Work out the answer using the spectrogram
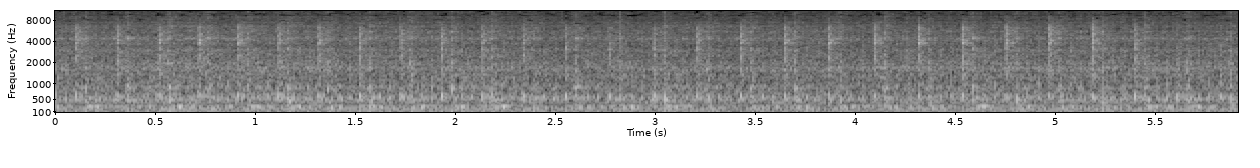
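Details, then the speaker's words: Isuzu Panther 2.5 diesel, first start after overhaul and turbo/intercooler upgrade, engine assembled but unstarted for about two weeks: fast, light tek-tek ticking over a slightly rough idle. Mechanic thinks a part hasn't settled yet and warms it up. Loose valve guides. "masih ada bunyi tek tek tek dikit Lur Ya itu bisa jadi dari botolan masih belum balik dengan sempurna"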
